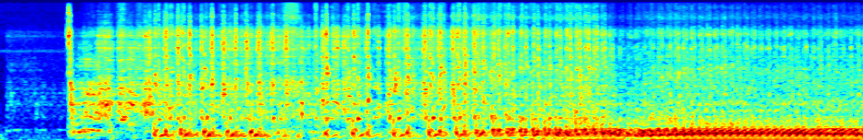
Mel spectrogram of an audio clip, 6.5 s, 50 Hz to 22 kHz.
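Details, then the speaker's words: 1965 Ford F250 abandoned 26 years, after new spark plugs: it catches and settles into an uneven, loping idle with irregular pulses; better but still not right, with timing next to be checked; cause not yet confirmed. "better still not right"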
